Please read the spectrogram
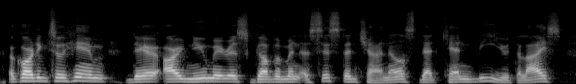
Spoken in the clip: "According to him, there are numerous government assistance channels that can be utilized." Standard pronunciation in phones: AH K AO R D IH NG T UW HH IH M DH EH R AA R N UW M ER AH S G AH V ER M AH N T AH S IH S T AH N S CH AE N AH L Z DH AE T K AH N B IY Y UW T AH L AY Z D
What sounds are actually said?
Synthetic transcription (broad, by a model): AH K AO R D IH NG T UW HH IH M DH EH R AA R N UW M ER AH S G AH V ER M AH N T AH S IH S T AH N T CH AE N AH L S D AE T K AH N B IY Y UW T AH L AY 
